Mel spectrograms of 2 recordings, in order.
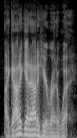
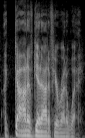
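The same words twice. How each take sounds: No difference in how they are said.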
